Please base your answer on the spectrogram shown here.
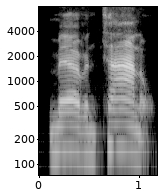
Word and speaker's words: Maraventano: You got to be from New Jersey to be able to pronounce his name. Maraventano.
